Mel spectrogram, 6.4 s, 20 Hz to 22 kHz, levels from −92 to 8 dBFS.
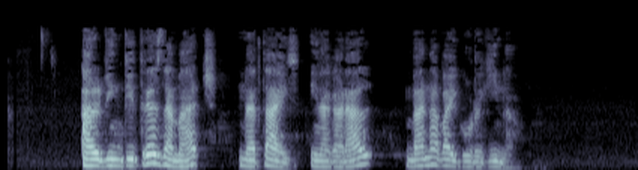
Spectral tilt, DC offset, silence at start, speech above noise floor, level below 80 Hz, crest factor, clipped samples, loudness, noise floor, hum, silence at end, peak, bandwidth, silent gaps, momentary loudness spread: -6 dB/octave; under 0.1%; 0.8 s; 51 dB; -64 dBFS; 22 dB; under 0.1%; -21 LUFS; -71 dBFS; none; 1.25 s; 0 dBFS; 11 kHz; none; 13 LU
